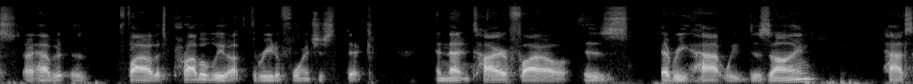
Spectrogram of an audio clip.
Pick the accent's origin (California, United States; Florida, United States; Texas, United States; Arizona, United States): California, United States; San Francisco; I grew up in San Francisco. I'm a Giants fan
